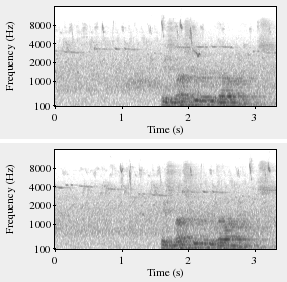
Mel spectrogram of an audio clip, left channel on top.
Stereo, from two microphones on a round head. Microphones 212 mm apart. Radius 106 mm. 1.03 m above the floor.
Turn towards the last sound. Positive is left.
turn(degrees=-35)  # may be behind; listen again after turning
